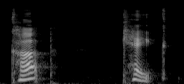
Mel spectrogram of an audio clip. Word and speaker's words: cupcake: That silent E is going to help the A make its long vowel sound A. So we have cake. And together we have cup, cake, which makes cupcake.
